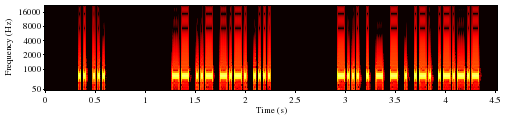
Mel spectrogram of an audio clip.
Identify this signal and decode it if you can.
Morse code, heard as a keyed tone, about 50 wpm, 700 Hz. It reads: IS MUCH BETTER.
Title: 4x Word-Spacing - Sentences from Top 400 Words - 50wpm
